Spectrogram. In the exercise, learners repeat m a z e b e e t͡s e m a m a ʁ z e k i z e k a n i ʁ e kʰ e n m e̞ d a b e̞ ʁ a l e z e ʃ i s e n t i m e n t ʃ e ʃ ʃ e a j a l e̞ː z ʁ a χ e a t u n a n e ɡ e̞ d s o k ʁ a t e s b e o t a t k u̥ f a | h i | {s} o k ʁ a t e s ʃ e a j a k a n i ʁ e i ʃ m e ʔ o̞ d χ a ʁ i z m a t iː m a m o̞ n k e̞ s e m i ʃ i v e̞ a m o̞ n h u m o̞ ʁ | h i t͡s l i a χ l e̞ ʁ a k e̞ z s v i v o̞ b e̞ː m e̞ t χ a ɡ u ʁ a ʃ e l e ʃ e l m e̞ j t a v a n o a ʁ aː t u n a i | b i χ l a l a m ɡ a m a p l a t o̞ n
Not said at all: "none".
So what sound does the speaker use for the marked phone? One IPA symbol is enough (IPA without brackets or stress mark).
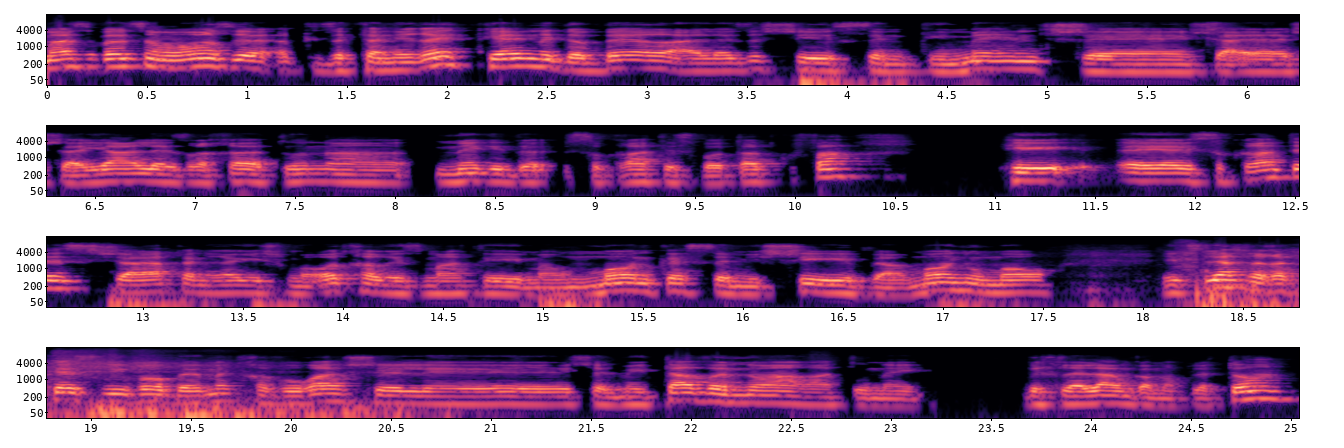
s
